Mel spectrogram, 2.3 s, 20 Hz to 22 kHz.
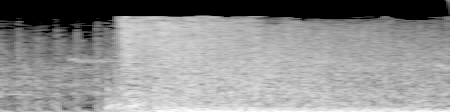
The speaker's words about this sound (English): In a thunderous crash, the side of the main warehouse broke apart, and an Abrams M1 tank rolled out of the building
